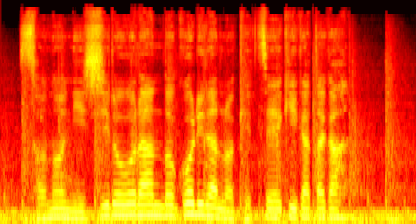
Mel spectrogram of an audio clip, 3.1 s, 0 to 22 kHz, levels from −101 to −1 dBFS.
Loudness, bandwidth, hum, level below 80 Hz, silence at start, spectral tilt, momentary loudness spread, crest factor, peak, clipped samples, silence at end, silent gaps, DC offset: -17 LUFS; 19 kHz; none; -36 dBFS; 0 s; -4.5 dB/octave; 7 LU; 16 dB; -2 dBFS; under 0.1%; 0 s; none; under 0.1%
